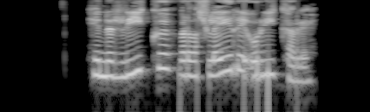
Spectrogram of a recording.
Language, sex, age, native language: Icelandic, female, 20-29, Icelandic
